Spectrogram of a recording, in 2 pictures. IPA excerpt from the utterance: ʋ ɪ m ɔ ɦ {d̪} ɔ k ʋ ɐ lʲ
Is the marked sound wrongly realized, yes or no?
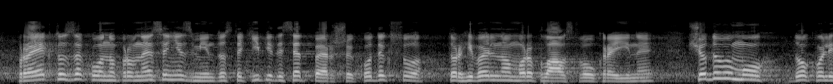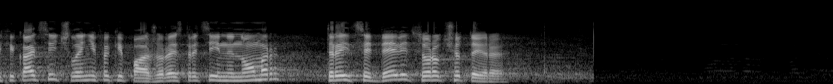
no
